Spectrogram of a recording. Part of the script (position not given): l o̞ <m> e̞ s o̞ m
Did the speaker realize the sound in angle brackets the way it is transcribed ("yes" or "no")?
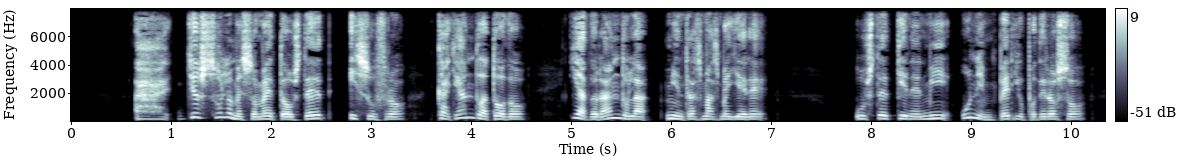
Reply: yes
